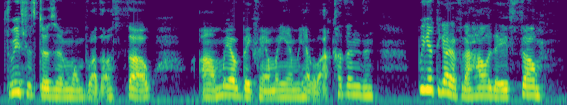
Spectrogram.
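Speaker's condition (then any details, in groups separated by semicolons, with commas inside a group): Cerebral palsy, quadriplegic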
